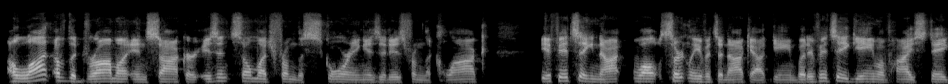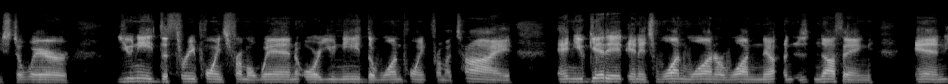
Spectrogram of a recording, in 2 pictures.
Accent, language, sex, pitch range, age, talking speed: American, English, male, 115-135 Hz, 30-49, 220 wpm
